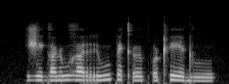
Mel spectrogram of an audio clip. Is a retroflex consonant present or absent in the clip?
present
